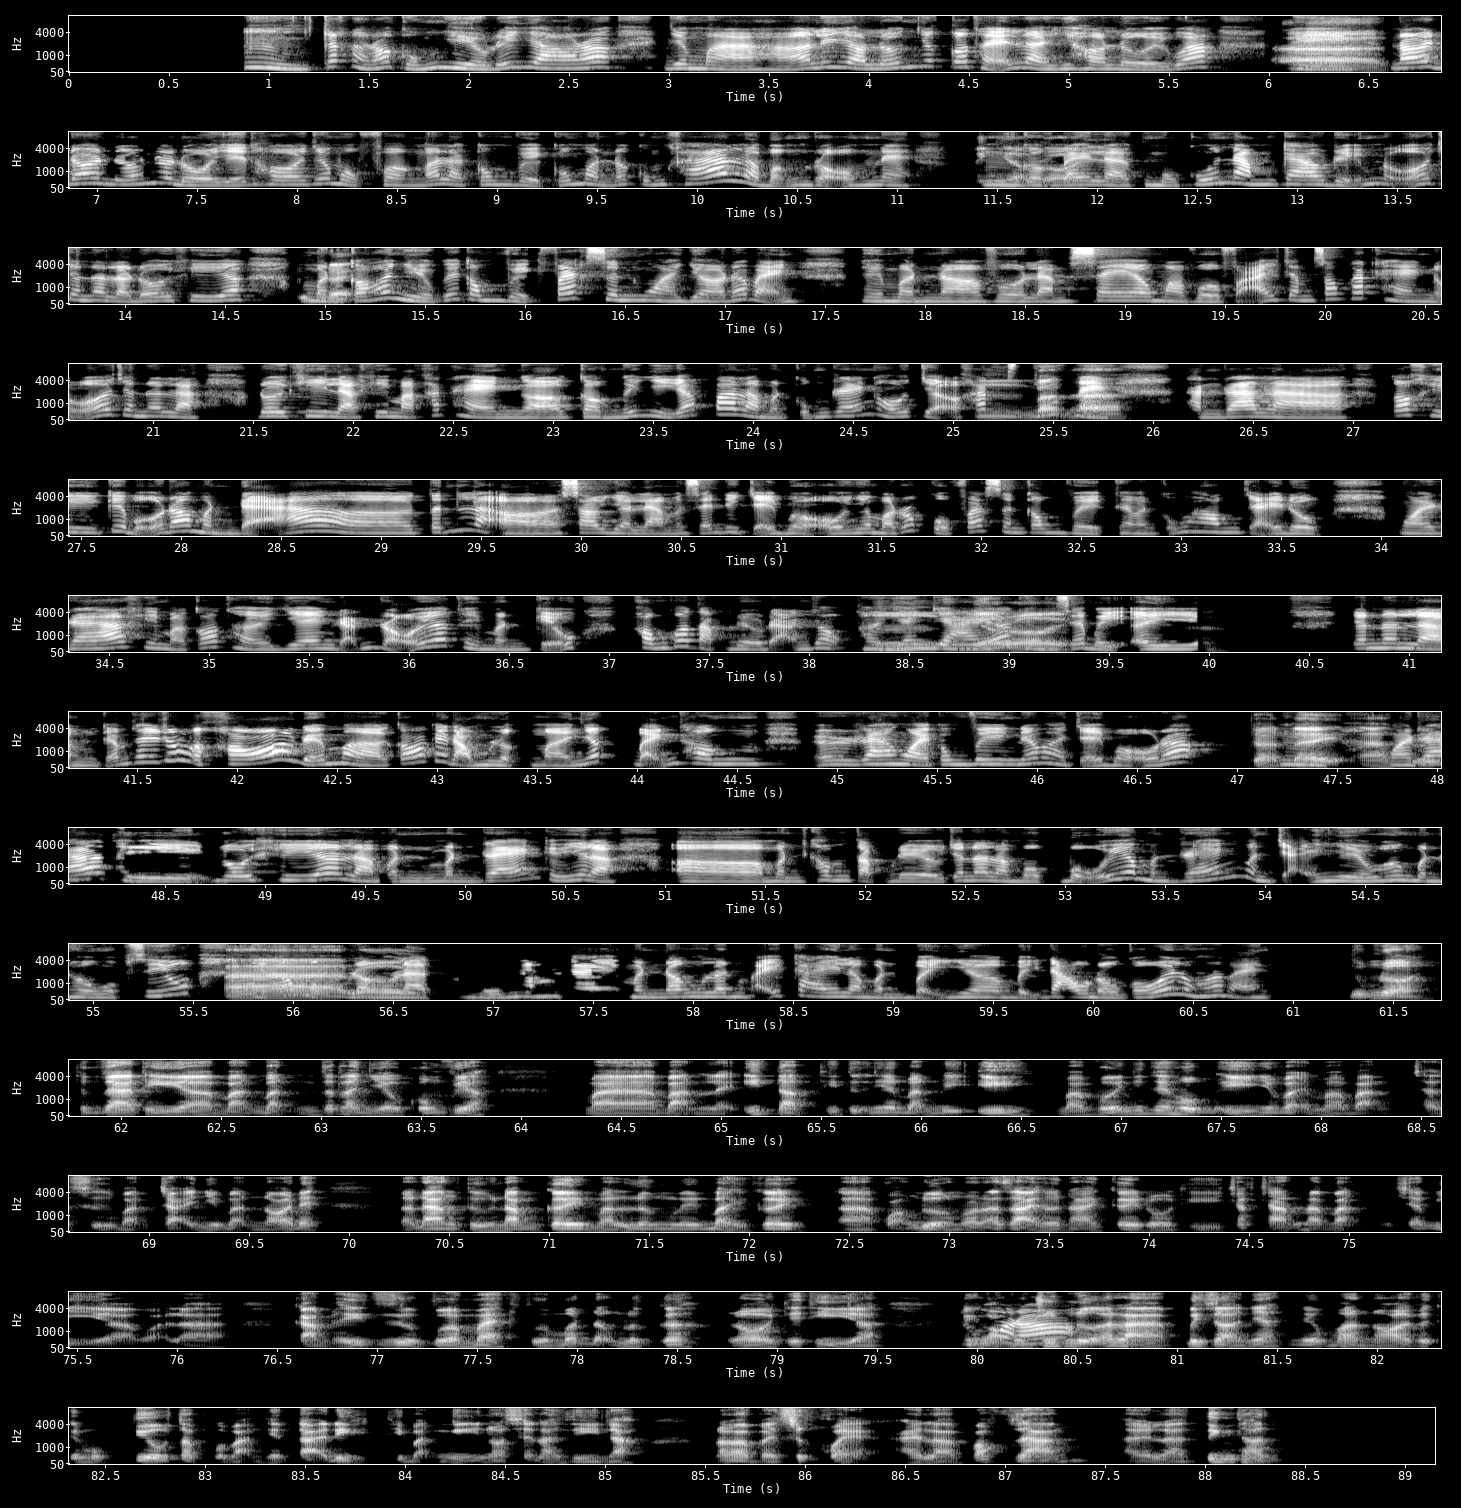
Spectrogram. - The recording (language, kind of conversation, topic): Vietnamese, advice, Làm sao tôi có thể tìm động lực để bắt đầu tập luyện đều đặn?
- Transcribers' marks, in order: laughing while speaking: "do"; tapping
